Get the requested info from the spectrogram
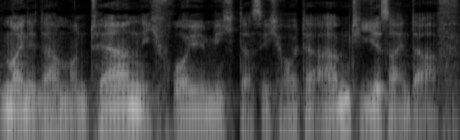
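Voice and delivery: flat, cheerless, even delivery. Quoting a man reading his welcome off a card: imitating a flat, joyless reading. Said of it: "sie war nicht in der Stimme drin".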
